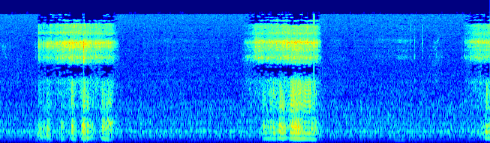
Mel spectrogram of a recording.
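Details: English Bulldog puppy snoring in its sleep: two loud, rattling snore bursts about three seconds apart over quiet room noise.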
